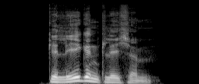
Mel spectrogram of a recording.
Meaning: strong dative masculine/neuter singular of gelegentlich
- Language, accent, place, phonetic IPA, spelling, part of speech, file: German, Germany, Berlin, [ɡəˈleːɡn̩tlɪçm̩], gelegentlichem, adjective, De-gelegentlichem.ogg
